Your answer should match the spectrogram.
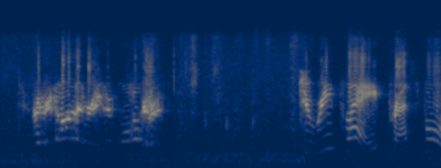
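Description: A voice speaking in short phrases, played back from voicemail through a phone's loudspeaker, with a gap of near quiet midway.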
